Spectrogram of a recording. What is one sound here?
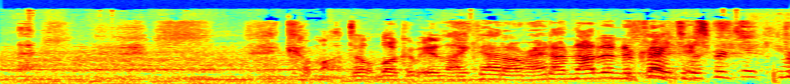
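A young man speaks strainedly, close by.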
